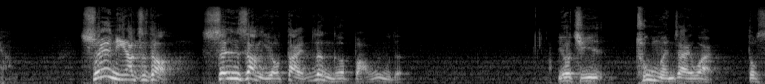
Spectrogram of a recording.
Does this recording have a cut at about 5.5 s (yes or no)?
yes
